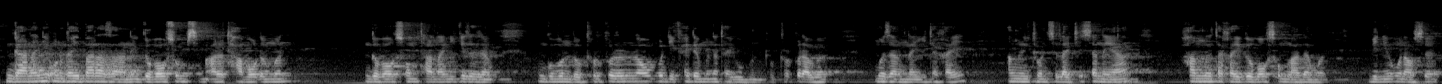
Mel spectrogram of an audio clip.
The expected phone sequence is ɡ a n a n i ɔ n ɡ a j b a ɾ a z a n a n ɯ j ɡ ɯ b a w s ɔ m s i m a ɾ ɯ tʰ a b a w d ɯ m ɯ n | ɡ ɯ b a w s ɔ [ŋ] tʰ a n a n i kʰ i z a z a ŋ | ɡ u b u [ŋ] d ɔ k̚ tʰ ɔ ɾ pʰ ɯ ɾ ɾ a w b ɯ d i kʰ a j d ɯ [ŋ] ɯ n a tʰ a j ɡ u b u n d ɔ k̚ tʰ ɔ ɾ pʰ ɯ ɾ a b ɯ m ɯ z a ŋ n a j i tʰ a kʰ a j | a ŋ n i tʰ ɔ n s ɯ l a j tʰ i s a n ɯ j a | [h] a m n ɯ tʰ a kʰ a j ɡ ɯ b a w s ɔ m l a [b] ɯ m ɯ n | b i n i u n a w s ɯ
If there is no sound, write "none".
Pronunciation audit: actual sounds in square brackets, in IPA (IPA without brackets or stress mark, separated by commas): m, n, m, h, d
